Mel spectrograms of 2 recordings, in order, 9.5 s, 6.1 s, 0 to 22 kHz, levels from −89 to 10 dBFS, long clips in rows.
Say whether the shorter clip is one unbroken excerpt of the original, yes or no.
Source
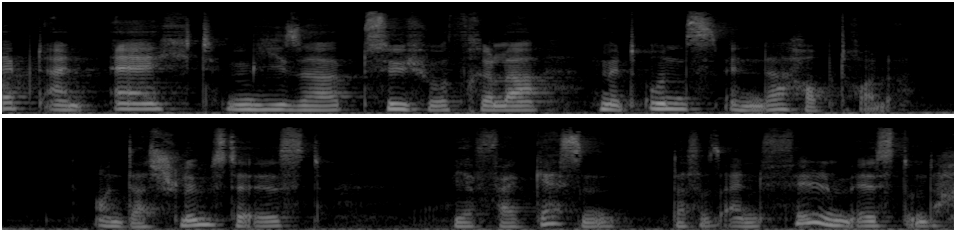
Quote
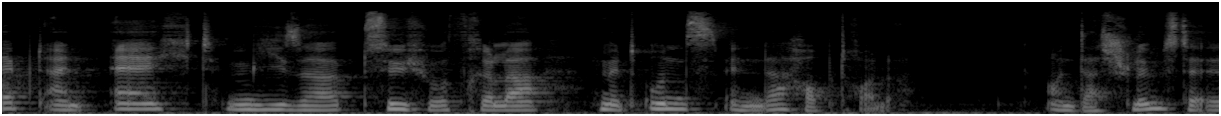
yes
